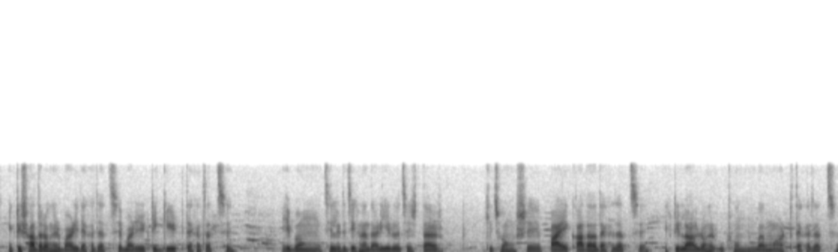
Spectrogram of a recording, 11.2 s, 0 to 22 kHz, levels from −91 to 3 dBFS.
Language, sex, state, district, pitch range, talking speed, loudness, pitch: Bengali, male, West Bengal, Kolkata, 130-145 Hz, 165 wpm, -21 LUFS, 135 Hz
